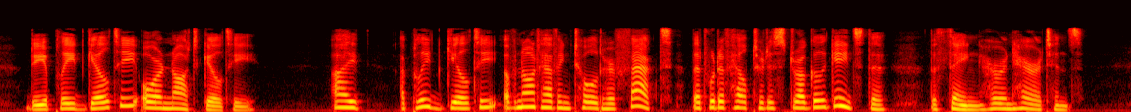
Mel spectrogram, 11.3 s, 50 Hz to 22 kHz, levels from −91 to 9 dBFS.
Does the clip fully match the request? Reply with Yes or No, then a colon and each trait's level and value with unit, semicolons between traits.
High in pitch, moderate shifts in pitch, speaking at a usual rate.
Yes: high, 195 Hz; average, 4.3 semitones; average, 175 wpm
